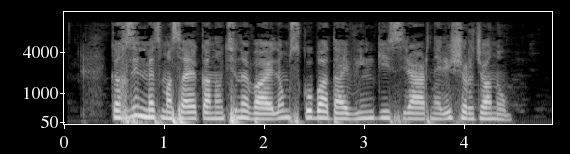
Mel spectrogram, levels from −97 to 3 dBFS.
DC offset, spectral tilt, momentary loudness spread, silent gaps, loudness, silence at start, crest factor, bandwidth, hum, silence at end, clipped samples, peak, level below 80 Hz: under 0.1%; -6 dB/octave; 8 LU; none; -17 LUFS; 0.5 s; 16 dB; 11.5 kHz; none; 0.4 s; under 0.1%; -2 dBFS; -32 dBFS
